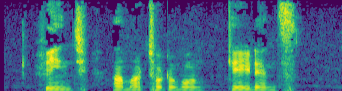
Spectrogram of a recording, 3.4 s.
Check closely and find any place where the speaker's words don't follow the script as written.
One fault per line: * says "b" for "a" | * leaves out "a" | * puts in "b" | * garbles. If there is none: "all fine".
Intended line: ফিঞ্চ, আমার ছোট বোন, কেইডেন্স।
all fine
